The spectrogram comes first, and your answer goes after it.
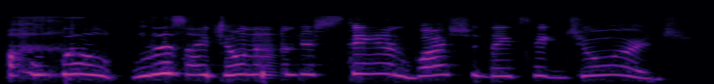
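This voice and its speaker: A woman playing a housewife's excitable, sympathetic best friend in theatrical old-time radio comedy style. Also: very high voice, a little slow. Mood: concerned. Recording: dull, lo-fi audio drama recording.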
